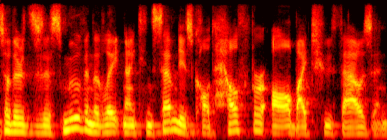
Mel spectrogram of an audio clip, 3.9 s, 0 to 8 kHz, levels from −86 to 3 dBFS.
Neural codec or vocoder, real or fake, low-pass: none; real; 7.2 kHz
